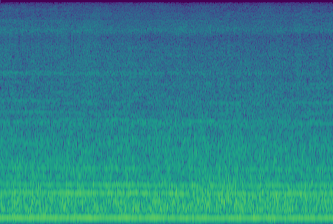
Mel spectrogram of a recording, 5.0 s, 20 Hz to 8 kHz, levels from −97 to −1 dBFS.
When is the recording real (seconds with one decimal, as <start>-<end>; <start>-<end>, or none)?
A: 0.0-1.2; 3.2-3.6; 4.4-5.0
